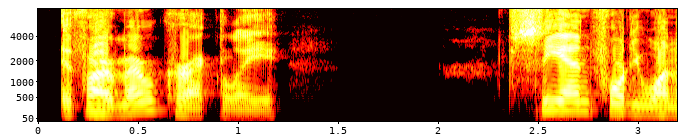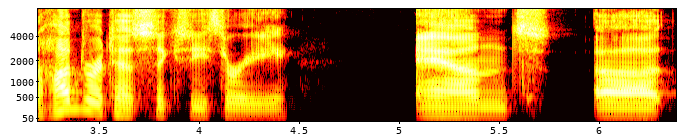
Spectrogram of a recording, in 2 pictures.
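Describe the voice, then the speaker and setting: A man's voice: medium pitch, pushed and bright, no echo, low-quality recording. A man hosting an online game show over a voice call, joking, laughing often and calling out bids like an auctioneer. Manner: jokey, laughs often, auctioneer-style calls.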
